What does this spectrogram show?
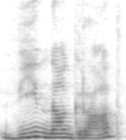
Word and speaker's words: виноград: киви киви виноград виноград будьте внимательны в слове виноград мы произносим букву О как А почему Правильно Потому что она не стоит под ударением виноград персик персик персик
